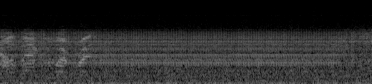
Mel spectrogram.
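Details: Crosley 43FB farm radio during shortwave-band trimmer alignment: a steady hum-like buzz under hiss and faint station chatter while tuning; the cause of the buzz is unclear.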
